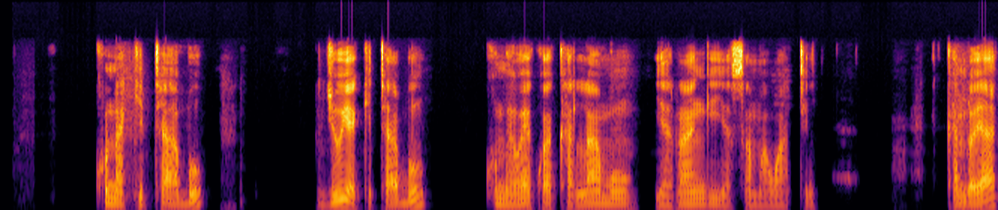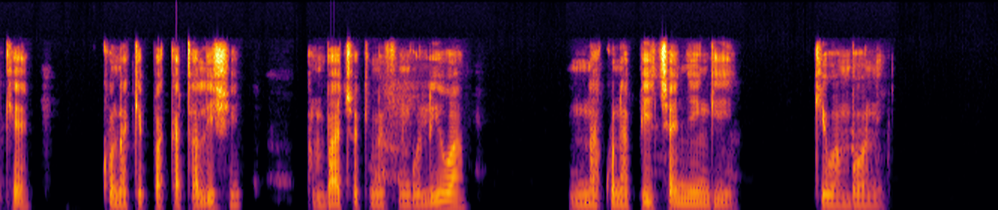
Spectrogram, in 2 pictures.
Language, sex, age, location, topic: Swahili, male, 25-35, Nairobi, education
